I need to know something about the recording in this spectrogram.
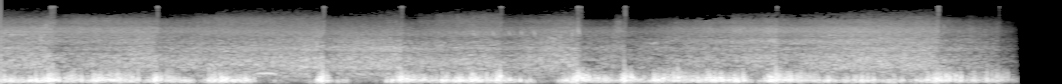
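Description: Wind buffeting the microphone: a low rumble in uneven gusts, dropping away briefly around two, three and five seconds in.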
